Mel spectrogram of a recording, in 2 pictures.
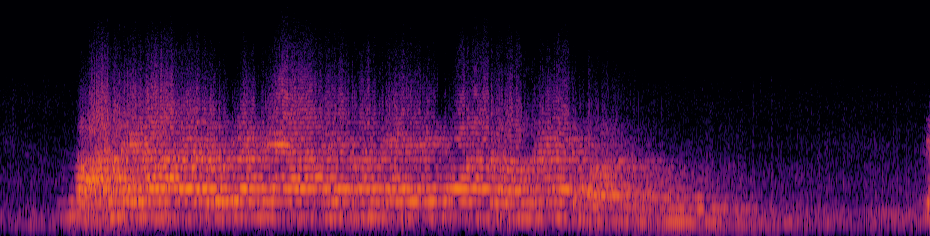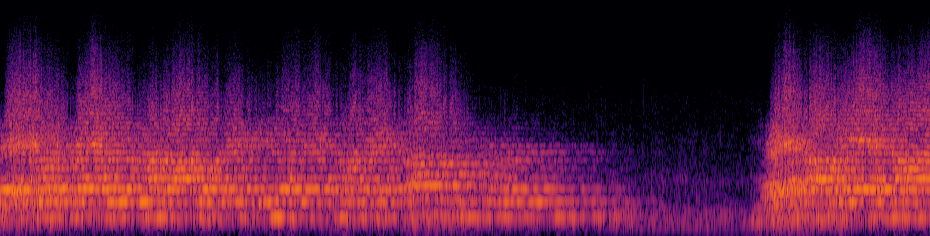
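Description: Handbells ring out together in loud chords that slowly fade away.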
